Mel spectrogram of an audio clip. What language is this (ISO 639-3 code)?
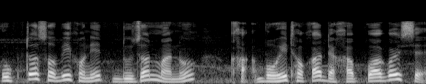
asm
